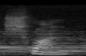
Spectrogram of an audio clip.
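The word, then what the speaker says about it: xuan: paper comes in a roll and is called Schwan that's spelled x u a n but we pronounce prounce it Schwan in this country we usually call it rice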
